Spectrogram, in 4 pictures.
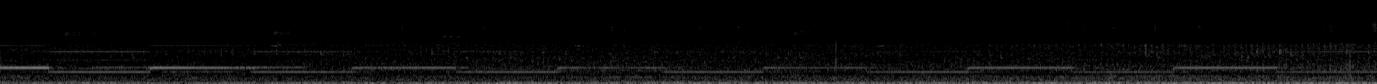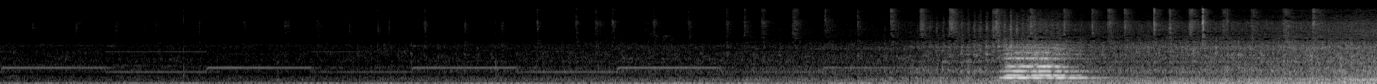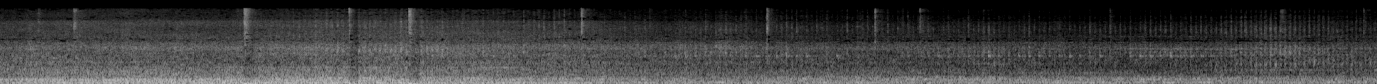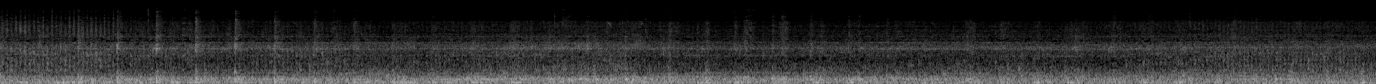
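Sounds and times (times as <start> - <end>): locomotive engines rumbling: 0.0 - 55.0
wheels rolling on rails: 2.3 - 55.0
train horn blast: 23.4 - 25.2.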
